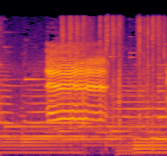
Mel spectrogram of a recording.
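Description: A goat bleating twice: a wavering call about half a second in, and another starting near the end. Background music plays under it.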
